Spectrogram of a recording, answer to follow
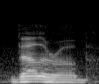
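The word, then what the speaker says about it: Vallorbe: It's V-A-L-L-O-R-B-E, Valorobe, or V, Valorobe, maybe it's Valorobe, it depends on how they pronounce it in Switzerland or whatever, but Valorobe, Valorobe, something like that.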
